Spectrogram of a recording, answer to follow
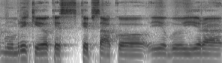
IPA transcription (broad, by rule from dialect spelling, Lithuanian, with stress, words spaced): ˈmuːm rʲɛɪˈkʲeːjoː ˈkɐɪs ˈkɐɪp ˈsɑːkoː ˈjɛɪɡʊ ˈiːrɐ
